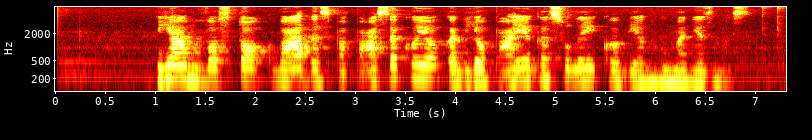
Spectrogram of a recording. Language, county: Lithuanian, Panevėžys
